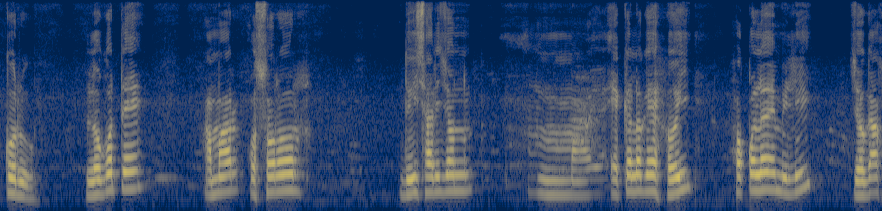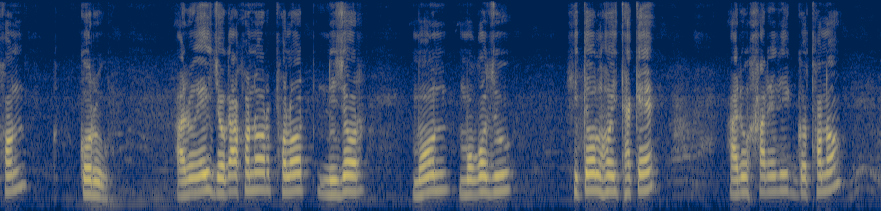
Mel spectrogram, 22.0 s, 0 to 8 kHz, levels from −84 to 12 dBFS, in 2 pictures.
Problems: constant background noise, background conversations at intervals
